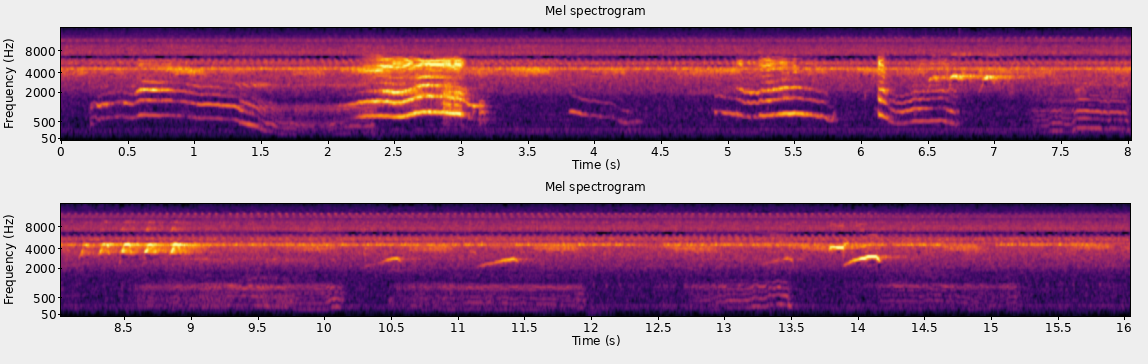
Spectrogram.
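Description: An animal giving a series of mewing, cat-like calls that rise and fall in pitch. The loudest come about two to three seconds in, followed by fainter calls and a few short high chirps.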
